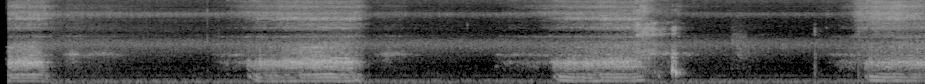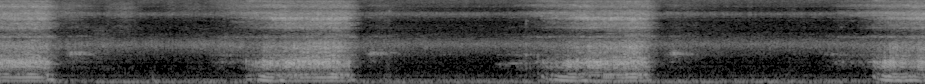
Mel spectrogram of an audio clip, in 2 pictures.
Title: When a Kitten has Never Heard a Human Snore 😄 🤣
